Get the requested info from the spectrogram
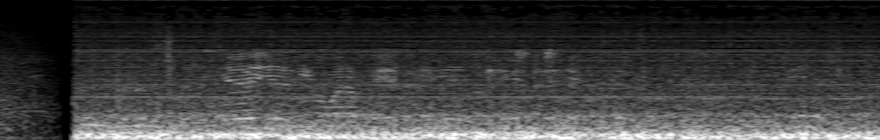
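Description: Steady low rumble of a moving vehicle, starting suddenly about a third of a second in, with faint voices in it.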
